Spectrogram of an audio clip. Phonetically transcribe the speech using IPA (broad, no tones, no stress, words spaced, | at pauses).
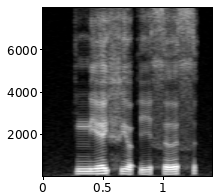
mʲɛ fʲɒʔiθəθ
